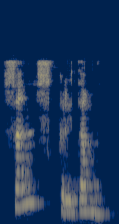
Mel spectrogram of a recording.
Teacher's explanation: शब्द के बीच में आने वाली अनुस्वार का उच्चारण मुख से भी और नासिका दोनों से किया जाता है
